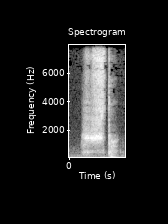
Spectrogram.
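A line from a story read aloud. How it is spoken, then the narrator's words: Whisper. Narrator (Russian): прошептал Виктор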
